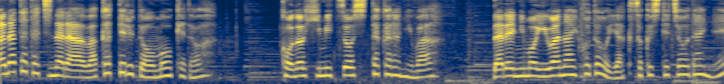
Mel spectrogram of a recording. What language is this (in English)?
Japanese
